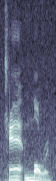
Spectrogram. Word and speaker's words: Kaer Morhen: So, have they introduced how do you pronounce that? Is it Kaer Morhen? Kaer Morhen.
